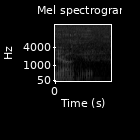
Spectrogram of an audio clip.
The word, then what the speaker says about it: Young: I don't get Kevin Young. His name looks like Jung, but he pronounces it Young.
